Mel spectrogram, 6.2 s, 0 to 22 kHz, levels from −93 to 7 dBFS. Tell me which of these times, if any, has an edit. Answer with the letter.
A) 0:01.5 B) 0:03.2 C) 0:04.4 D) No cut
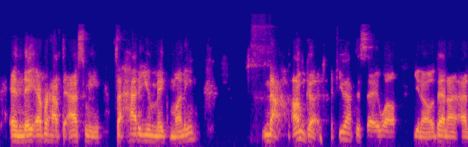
C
